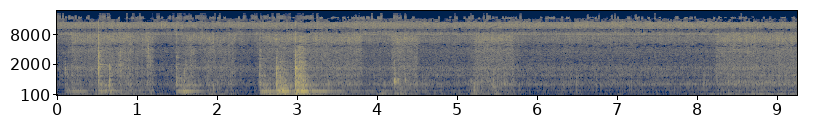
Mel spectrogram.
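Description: Onions cooking in a pot for a red wine pot roast, sizzling steadily while a utensil scrapes and stirs in a few louder bursts early on, then settling into a quieter, even fry.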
